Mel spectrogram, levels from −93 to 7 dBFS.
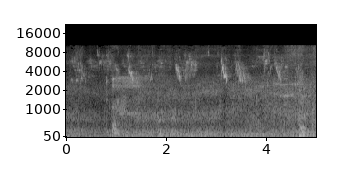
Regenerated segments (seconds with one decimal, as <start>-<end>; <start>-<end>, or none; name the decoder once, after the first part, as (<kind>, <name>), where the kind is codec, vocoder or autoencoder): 0.0-3.0 (vocoder, Vocos)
